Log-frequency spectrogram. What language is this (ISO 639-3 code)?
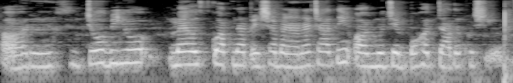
urd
